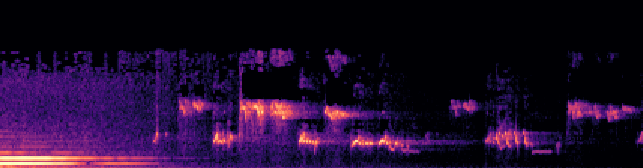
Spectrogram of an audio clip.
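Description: A held woodwind note fades out in the first second and a half, then small birds chirp in short, quick, high-pitched bursts.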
